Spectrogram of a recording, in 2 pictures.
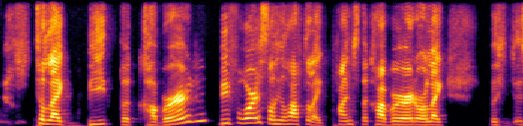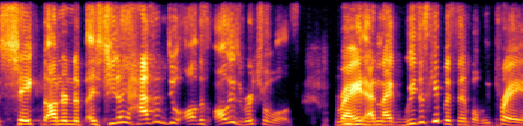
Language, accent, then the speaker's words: English; Jamaica; being Jamaican, we used to get Ray and Nephew on the tongue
